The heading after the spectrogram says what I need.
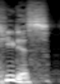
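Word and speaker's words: Tidus: Star Wars the Force Unleashed nope it was uh the voice of apparently its name is pronounced Titus from Final Fantasy 10.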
